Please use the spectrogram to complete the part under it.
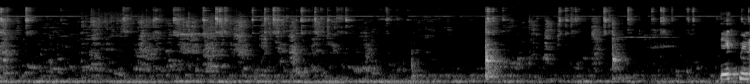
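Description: A spatula scrapes and stirs thick sauce in a metal pan.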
